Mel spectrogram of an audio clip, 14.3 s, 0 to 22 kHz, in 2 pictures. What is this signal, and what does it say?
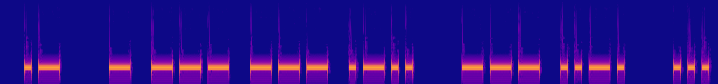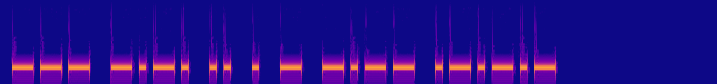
Morse code, heard as a keyed tone, about 17 wpm, 700 Hz. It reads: A TOOL OF SOCIETY.
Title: Sentences from Top 1000 Words - Review Part 6 - 17wpm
